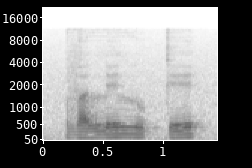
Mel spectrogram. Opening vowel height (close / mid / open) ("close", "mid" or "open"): open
